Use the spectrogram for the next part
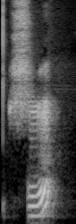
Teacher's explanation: shí is a rising tone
